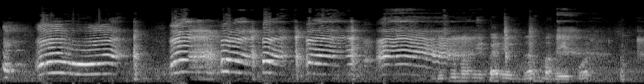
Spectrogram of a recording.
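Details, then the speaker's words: Young child crying loudly in repeated distressed sobbing bursts while a doctor cleans the left ear with warm water and betadine during an ear exam; ear infection mentioned; adult voices in background; crying in pain. "may infection yun. Kaya nasaktan."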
